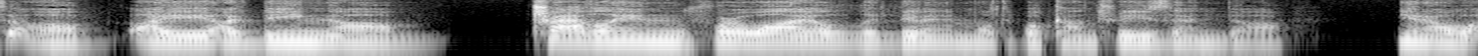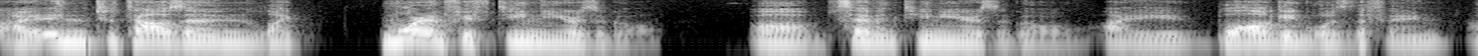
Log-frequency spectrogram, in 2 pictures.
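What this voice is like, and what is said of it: Italian accent. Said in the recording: “I'm Italian originally, as you can tell by my crazy accent.”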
